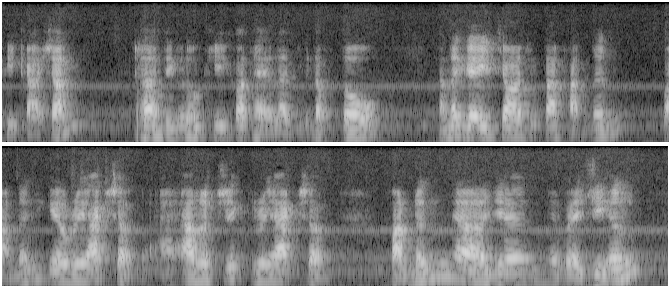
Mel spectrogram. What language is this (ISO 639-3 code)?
vie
